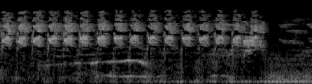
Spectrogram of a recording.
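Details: A lovebird's ngekek, used as isian tembakan kores training material for other birds: a brisk run of bright, regular chattering pulses lasting about two and a half seconds, ending in faint low background noise.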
